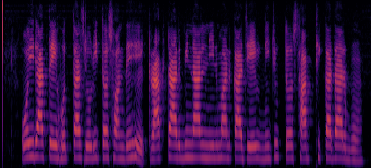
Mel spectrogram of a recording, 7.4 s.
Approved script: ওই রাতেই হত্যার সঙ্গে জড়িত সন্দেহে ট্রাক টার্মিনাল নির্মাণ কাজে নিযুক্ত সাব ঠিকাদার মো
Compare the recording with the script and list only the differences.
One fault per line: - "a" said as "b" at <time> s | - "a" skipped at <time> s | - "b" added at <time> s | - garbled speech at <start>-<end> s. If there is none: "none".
- "সঙ্গে" skipped at 1.6 s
